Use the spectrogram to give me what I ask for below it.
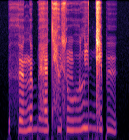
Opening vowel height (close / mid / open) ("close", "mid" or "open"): mid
